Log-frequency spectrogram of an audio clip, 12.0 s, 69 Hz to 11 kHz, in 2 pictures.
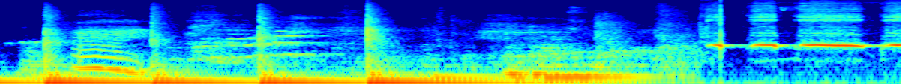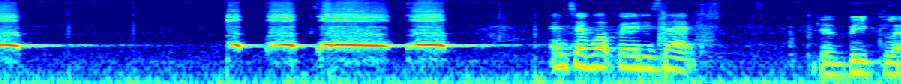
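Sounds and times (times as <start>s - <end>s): man whistling through cupped hands: 4.7s - 6.4s, 7.6s - 9.3s.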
